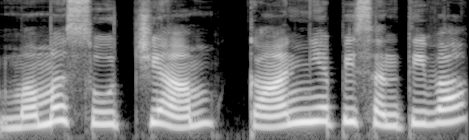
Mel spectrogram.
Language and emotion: Sanskrit, neutral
